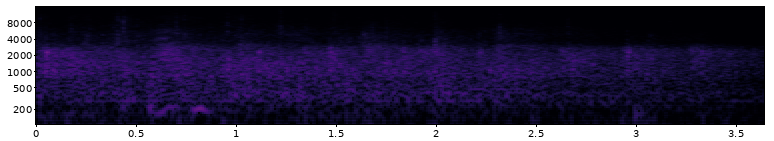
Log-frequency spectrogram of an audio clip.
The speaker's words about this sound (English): We can clap. We're allowed.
